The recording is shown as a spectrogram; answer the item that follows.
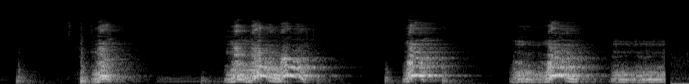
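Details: Pet dog barking loudly in harsh, broadband bursts, some short and some drawn out and doubled, roughly one every second or so, with no other sounds.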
